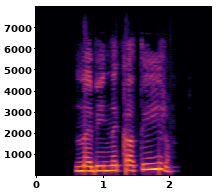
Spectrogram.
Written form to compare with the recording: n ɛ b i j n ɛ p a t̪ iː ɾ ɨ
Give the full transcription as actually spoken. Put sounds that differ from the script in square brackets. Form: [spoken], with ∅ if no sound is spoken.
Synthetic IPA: n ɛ b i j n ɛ [k] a t̪ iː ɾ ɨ

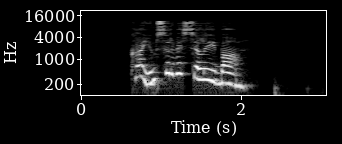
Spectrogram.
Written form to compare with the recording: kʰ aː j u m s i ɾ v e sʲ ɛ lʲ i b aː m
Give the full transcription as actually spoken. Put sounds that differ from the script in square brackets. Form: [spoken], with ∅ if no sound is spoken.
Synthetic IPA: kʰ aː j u m s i ɾ v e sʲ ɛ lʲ [iː] b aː m

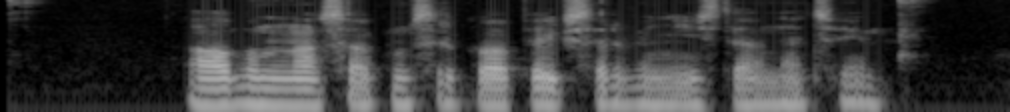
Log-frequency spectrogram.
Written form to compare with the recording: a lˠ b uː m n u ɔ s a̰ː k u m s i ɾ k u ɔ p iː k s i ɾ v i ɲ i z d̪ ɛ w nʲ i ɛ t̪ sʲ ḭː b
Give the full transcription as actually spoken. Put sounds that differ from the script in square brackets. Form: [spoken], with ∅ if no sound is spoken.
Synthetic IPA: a lˠ b [u] m n u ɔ s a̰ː k u m s i ɾ k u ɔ p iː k s [a] ɾ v i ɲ i z d̪ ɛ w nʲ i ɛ t̪ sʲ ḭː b

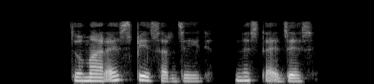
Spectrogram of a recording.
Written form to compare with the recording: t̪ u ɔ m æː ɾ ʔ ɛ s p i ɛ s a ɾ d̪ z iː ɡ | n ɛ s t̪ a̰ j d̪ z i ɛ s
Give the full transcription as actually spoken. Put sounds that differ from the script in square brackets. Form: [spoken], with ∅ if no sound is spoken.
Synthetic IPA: t̪ u ɔ m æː ɾ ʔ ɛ s p i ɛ s a ɾ d̪ z iː ɡ | n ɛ s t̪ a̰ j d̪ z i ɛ s

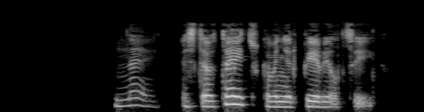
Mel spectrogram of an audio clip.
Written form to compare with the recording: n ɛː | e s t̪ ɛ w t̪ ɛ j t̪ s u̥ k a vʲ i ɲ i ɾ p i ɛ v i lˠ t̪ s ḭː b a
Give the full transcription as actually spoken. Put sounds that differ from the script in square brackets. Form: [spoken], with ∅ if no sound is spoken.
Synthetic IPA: n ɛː | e s t̪ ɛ w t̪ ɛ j t̪ s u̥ k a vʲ i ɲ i ɾ p i ɛ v i lˠ t̪ s ḭː [ɡ] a

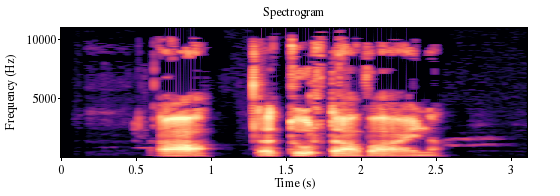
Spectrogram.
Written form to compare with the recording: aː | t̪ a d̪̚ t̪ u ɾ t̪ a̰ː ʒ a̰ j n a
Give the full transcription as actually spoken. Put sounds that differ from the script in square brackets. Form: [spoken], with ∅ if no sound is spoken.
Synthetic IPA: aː | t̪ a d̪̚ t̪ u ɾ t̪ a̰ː [v] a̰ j n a

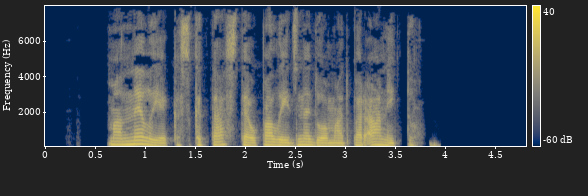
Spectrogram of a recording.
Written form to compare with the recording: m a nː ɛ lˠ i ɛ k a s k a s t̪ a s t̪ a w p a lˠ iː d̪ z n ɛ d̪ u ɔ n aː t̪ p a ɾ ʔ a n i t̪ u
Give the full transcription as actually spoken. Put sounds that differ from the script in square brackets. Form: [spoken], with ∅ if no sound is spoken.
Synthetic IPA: m a nː ɛ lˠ i ɛ k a s k a [∅] t̪ a s t̪ [ɛ] w p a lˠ iː d̪ z n ɛ d̪ u ɔ [m] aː t̪ p a ɾ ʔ a n i t̪ u

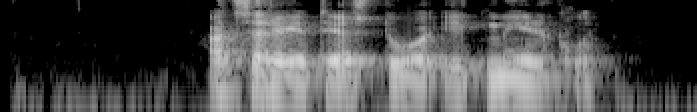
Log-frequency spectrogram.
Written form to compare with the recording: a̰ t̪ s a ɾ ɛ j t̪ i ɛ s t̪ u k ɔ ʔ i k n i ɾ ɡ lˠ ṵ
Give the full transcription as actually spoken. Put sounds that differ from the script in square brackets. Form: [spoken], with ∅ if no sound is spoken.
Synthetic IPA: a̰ t̪ s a ɾ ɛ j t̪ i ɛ s t̪ u [∅] ɔ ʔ i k [m] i ɾ [k] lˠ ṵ

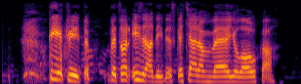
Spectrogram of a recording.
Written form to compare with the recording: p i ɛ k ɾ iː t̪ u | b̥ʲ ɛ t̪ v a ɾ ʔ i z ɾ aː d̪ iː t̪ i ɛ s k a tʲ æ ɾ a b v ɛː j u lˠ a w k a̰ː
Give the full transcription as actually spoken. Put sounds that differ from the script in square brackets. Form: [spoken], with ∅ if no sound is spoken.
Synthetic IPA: p i ɛ k ɾ iː t̪ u | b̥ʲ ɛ t̪ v a ɾ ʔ i z ɾ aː d̪ iː t̪ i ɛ s k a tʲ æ ɾ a [m] v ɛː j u lˠ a w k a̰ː

